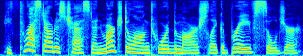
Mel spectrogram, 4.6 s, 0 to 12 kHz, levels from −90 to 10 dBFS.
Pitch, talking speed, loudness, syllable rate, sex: 220 Hz, 200 wpm, -22 LUFS, 4.6 syllables/s, female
